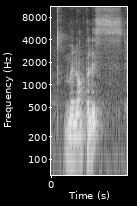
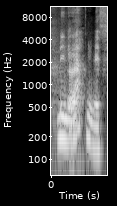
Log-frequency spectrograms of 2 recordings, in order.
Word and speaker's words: Minneapolis: Monopoulos. Minneapolis.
